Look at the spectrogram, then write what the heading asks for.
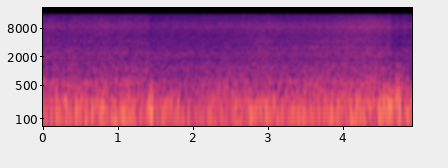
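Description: Freight cars (covered hoppers and tank cars) rolling past close by: a steady low rumble of steel wheels on rail, mixed with wind buffeting the microphone.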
